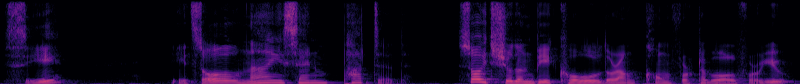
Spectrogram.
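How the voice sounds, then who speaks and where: Slow, coaxing Italian-accented man acting a male teacher, reverberant. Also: mid-range voice, lively intonation, creaky. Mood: coaxing, tender. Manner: coaxing, doting, instructive, unhurried. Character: gently dominant male anatomy teacher, doting on a catgirl-like pet companion. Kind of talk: ASMR roleplay, scripted. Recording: long reverberant hall echo.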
